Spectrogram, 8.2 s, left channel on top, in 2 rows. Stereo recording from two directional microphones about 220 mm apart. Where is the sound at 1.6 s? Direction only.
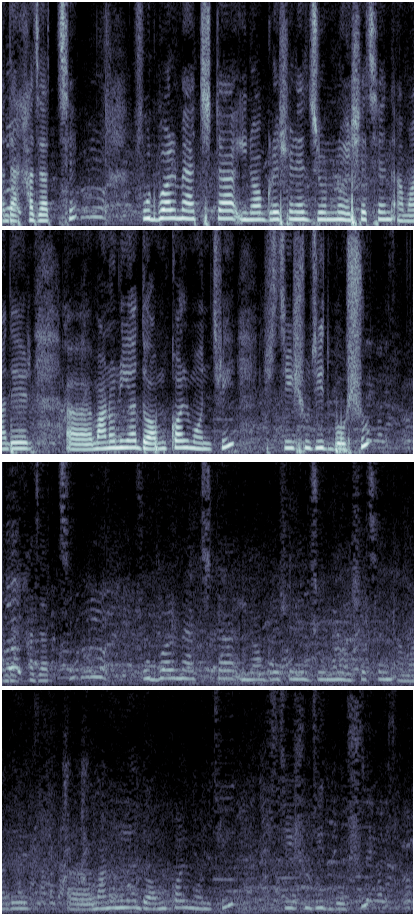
50° left (ahead or behind).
